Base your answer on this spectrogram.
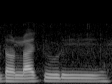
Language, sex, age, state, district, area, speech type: Santali, female, 60+, Odisha, Mayurbhanj, rural, spontaneous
